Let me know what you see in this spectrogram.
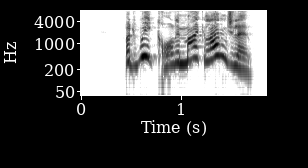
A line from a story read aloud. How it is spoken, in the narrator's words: piped Dot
